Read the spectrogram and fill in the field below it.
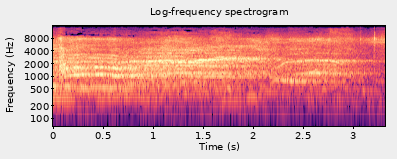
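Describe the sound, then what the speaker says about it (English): A group of children crying out together in a loud, sustained shriek of mock fear at a Christmas Eve church service, a dense crowd of high voices holding for a few seconds before tapering off. "Make a scared noise."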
